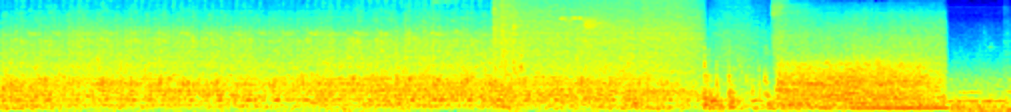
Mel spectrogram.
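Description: Red double-decker bus driving, its engine and road noise a dense, steady rumble and hiss. The sound changes abruptly twice, about five and seven seconds in, and a steady low hum runs near the end.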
